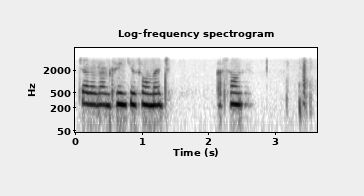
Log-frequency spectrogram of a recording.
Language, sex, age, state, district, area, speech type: Kashmiri, female, 18-30, Jammu and Kashmir, Budgam, rural, conversation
